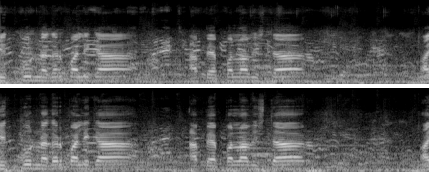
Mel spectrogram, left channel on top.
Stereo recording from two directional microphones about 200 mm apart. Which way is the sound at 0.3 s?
20° right (ahead or behind).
